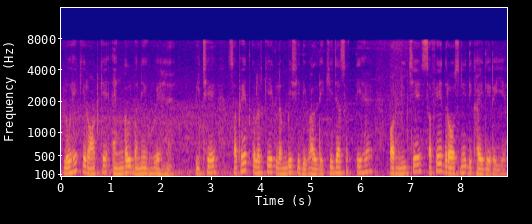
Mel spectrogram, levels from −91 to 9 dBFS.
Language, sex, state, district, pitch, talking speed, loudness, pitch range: Hindi, male, Chhattisgarh, Korba, 125 Hz, 190 wpm, -17 LUFS, 110-135 Hz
